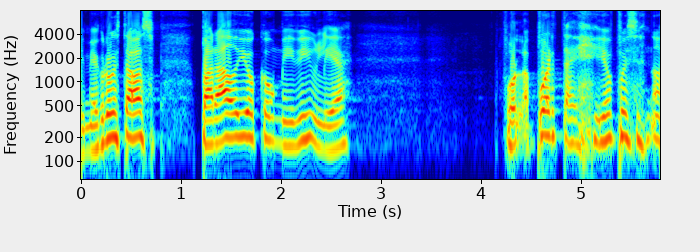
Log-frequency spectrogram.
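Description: Guy preaching sunday service, chatty, keeps asking the crowd stuff, kinda high voice. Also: a little mellow, smooth, dry recording, studio quality. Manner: conversational, sprinkles English words, asks the congregation questions. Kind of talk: Sunday sermon. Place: church.

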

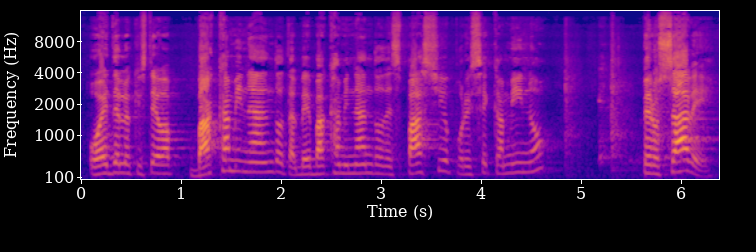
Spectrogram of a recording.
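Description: A man's voice: high-pitched, normal speed, pushed and bright. A man preaching a Sunday sermon in a conversational way, often asking the congregation questions. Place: church service.

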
